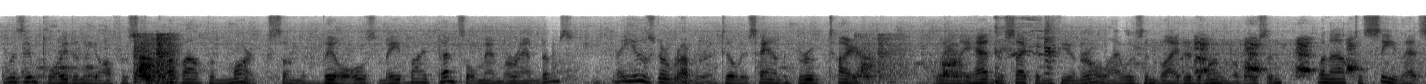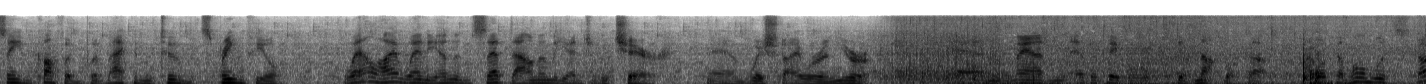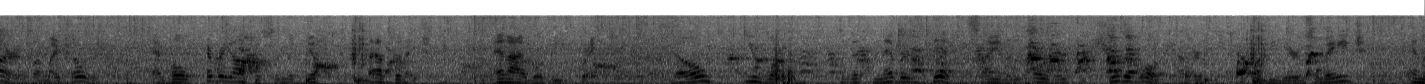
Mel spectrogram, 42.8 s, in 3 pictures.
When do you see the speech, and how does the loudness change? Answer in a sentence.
You can hear the speech from 0.0 to 32.9 s, at a steady volume; and from 33.5 to 42.7 s, at a steady volume.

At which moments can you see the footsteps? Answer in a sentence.
You can't hear the footsteps here.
